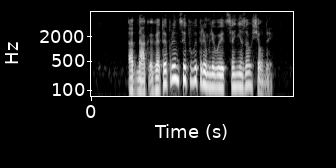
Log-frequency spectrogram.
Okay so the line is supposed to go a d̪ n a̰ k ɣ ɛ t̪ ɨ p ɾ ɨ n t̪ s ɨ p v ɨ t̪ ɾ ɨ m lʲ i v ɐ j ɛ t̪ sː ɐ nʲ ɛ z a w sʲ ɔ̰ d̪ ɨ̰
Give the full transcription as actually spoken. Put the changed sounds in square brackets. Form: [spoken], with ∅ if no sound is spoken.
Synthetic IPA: a d̪ n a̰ k ɣ ɛ t̪ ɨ p ɾ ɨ n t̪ s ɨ p v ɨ t̪ ɾ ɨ m lʲ i v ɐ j ɛ t̪ sː ɐ nʲ ɛ z a w sʲ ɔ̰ d̪ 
